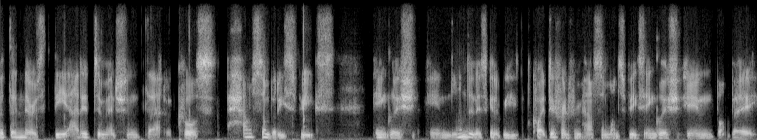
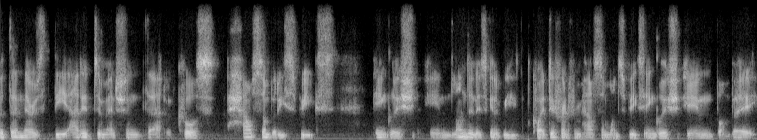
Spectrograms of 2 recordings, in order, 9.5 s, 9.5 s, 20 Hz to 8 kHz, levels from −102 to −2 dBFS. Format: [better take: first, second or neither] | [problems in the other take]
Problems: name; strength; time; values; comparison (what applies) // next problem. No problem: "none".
second | noise reduction (neural diffusion model UNIVERSE++)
